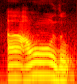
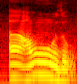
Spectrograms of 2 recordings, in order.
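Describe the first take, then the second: Both takes have the same delivery.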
